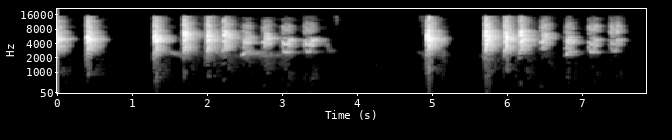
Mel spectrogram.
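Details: Female ultramarine grosbeak chipping insistently in two bursts, each a rapid series of about eight to ten sharp, high notes that start loud and grow quieter. A short silence separates the bursts.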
